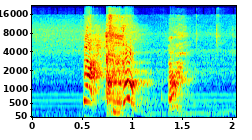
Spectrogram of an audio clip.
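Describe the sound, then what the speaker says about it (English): A single sneeze in a Sims 4 game: a short rising intake followed by a sharp, loud burst, then a softer second huff, close and alone with no talk. "I'm about to sneeze"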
